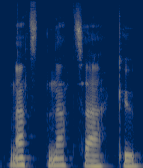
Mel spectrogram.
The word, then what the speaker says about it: Nataku: Nataku, yeah.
